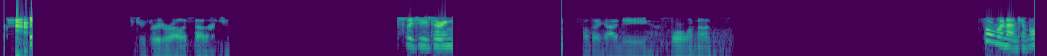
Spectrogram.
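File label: Police Northeast District Dispatch, p25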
